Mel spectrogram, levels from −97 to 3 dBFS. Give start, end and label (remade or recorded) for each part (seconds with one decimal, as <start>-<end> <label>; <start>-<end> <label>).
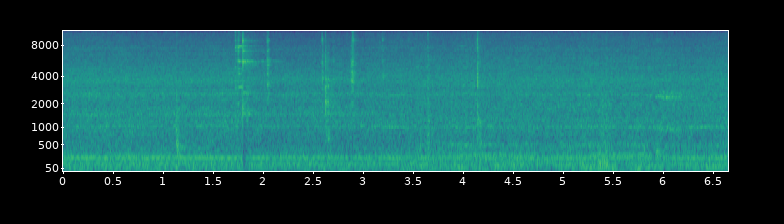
0.0-1.2 remade; 1.2-2.2 recorded; 2.2-6.7 remade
